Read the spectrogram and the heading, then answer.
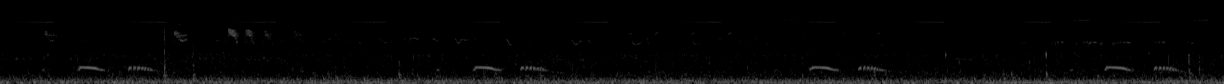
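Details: Spotted dove in a contest with a wild bird amid falling rain; four paired coo phrases spaced about three to four seconds apart, faint under heavy rain, with scattered high chirps from other birds.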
